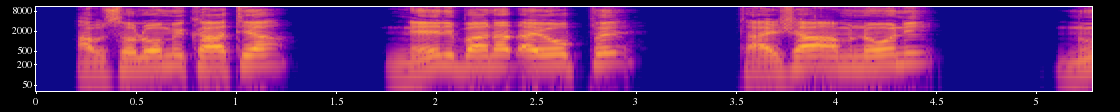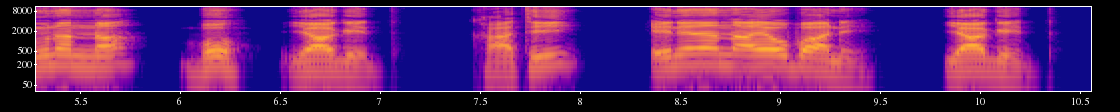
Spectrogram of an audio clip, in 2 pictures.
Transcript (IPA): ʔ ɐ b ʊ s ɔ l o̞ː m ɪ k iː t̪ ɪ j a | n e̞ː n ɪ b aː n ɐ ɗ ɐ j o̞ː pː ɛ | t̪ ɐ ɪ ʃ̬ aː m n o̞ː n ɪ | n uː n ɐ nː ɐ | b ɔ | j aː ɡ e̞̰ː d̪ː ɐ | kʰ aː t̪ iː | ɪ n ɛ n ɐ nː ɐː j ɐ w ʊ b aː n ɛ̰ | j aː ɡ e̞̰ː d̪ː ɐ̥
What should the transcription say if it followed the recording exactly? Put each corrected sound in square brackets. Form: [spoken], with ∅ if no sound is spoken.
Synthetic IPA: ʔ ɐ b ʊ s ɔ l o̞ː m ɪ k [aː] t̪ ɪ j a | n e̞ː n ɪ b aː n ɐ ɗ ɐ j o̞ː pː ɛ | t̪ ɐ ɪ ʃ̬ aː m n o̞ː n ɪ | n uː n ɐ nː ɐ | b ɔ | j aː ɡ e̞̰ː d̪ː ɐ | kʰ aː t̪ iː | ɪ n ɛ n ɐ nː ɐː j ɐ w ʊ b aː n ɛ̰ | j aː ɡ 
